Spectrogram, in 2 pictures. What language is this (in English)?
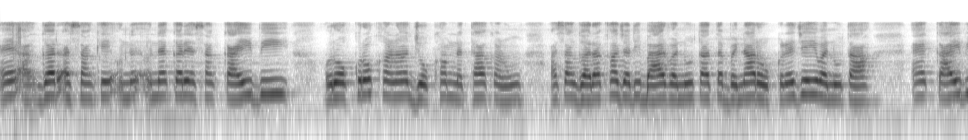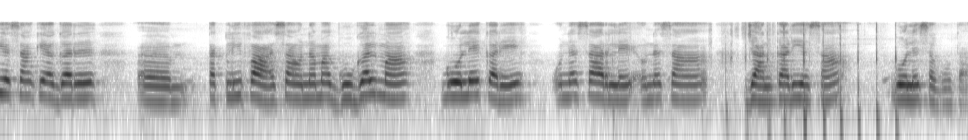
Sindhi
